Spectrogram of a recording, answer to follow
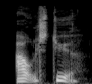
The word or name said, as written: avlsdyr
